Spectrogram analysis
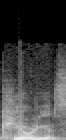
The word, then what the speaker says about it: curious: اول كلمه معانا حبايبي هي كلمه فضولي، محب الاستطلاع، اللي هي curious. curious يبقى اليو هنا بتنطق فول يو، كيو curious curious. تاني كلمه street.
